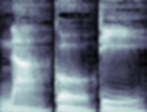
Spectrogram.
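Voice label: "nakoti", concatenated syllables; Affixing experiment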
